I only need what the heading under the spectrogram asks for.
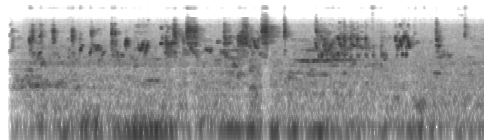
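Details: Budgerigars chattering in a dense, busy stream of short high chirps and warbled notes that overlap almost without pause, with a faint low hum underneath.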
